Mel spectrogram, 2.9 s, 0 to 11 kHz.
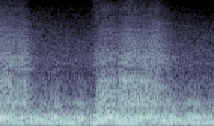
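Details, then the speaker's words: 2003 Ram after PCM swap and codes cleared, first start in about two months: fires right up to a deep, smooth rumble that climbs cleanly on throttle blips and drops back evenly; normal running, problem solved. "thing still sounds like a beast so man we got the problem solved"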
